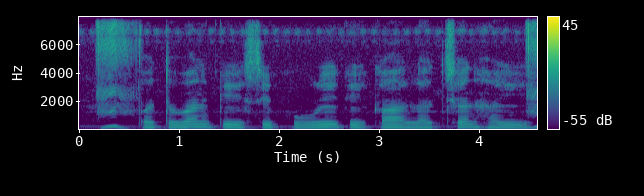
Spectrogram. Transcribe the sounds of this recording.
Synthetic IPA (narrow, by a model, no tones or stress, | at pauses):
pət̪wənkesɪkuːɽekekalət͡ʃʰənɦəj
